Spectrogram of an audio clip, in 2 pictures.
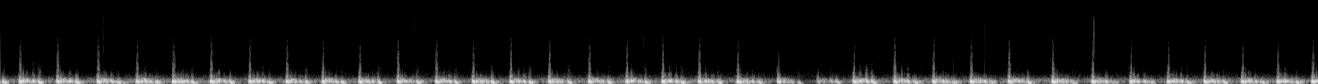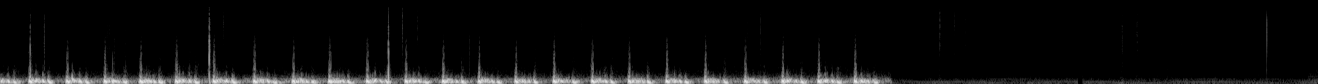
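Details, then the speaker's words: Dog in heart failure: fast regular heartbeat with a loud murmur followed by a low-frequency thud, an intensified third heart sound, second sound possibly muffled; S3 gallop with murmur. "the third heart sound is a low frequency sound that gives the impression of a thud after the murmur"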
